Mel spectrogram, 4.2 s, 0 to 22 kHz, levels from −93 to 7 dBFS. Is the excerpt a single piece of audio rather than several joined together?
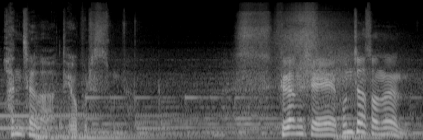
yes; 0 cuts

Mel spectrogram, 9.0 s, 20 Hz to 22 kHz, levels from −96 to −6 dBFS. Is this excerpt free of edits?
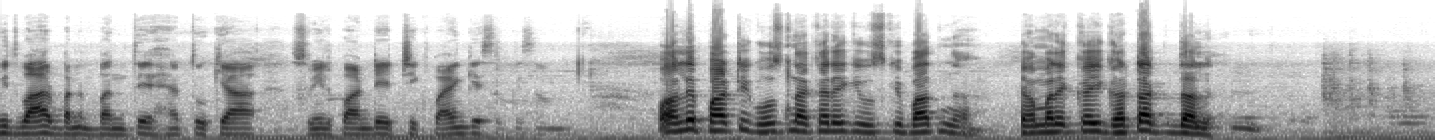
no; 1 cut; at 6.4 s

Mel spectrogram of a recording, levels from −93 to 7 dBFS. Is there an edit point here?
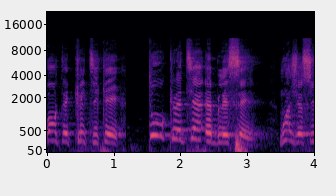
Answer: yes; 1 cut; at 1.2 s

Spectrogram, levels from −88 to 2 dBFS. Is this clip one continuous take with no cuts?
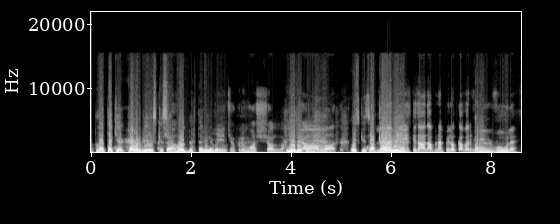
no; 2 cuts; at 2.7 s, 7.6 s

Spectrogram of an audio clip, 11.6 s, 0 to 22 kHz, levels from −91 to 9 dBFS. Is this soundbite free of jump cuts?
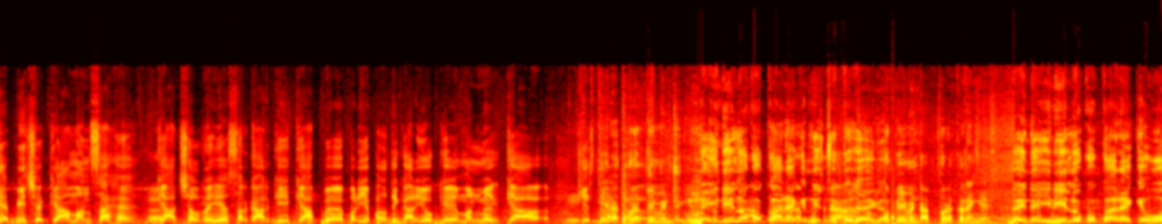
no; 1 cut; at 6.0 s

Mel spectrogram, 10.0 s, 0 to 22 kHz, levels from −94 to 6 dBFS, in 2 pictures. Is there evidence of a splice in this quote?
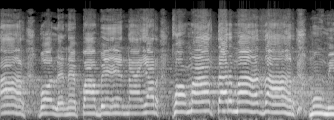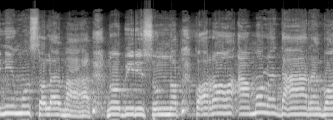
no; 0 cuts

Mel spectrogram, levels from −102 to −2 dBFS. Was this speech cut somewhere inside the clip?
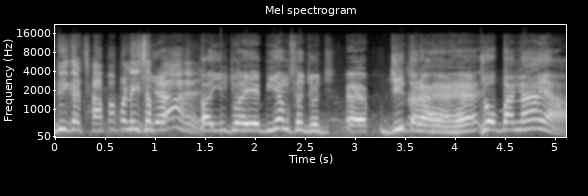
yes; 2 cuts; at 1.7 s, 4.2 s

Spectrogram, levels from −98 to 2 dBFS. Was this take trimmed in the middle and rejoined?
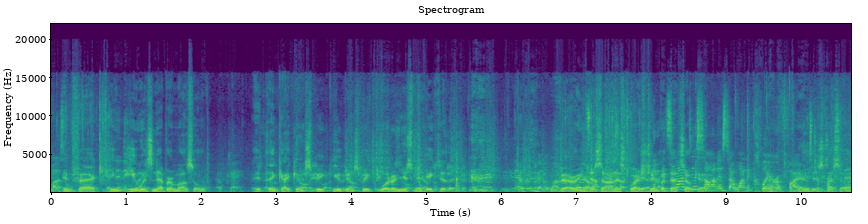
no; 0 cuts

